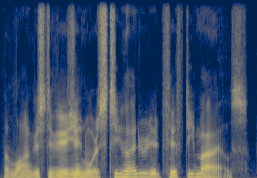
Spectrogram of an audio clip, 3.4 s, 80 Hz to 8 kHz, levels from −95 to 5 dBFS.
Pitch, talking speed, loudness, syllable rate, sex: 110 Hz, 155 wpm, -18 LUFS, 4.6 syllables/s, male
